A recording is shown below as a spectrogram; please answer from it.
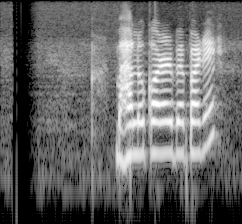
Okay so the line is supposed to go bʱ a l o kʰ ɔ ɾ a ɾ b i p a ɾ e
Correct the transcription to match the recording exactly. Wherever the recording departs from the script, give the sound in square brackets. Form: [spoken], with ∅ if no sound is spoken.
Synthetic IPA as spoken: bʱ a l o [k] ɔ [ɹ] a [ɹ] b [ɛ] p a [ɹ] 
